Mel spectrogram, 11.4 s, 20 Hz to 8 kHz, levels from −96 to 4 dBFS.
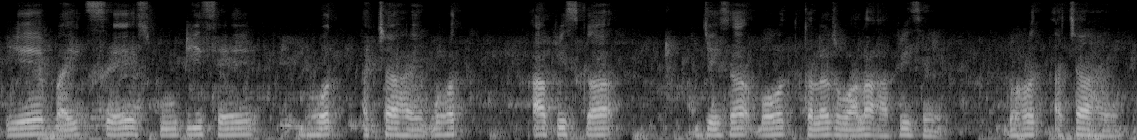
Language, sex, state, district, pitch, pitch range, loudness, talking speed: Hindi, male, Maharashtra, Dhule, 135 Hz, 130-140 Hz, -28 LUFS, 105 wpm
